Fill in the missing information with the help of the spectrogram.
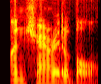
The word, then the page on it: uncharitable: American English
